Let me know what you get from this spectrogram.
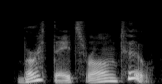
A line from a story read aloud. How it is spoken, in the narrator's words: Wesley muttered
